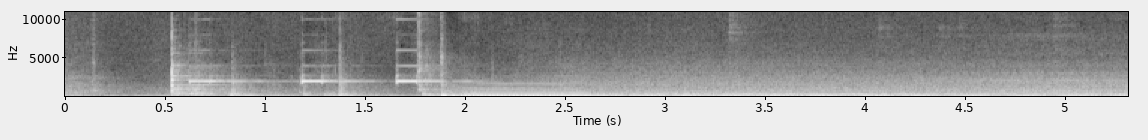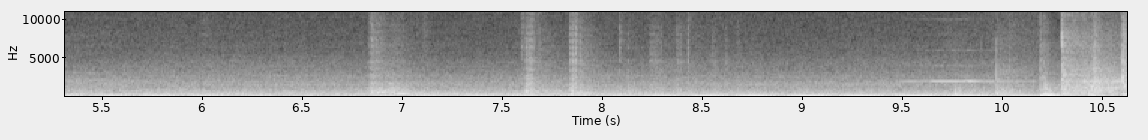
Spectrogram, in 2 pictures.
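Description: Microwave oven being started: clicks and three short keypad beeps, then the oven running with a steady, gently pulsing low hum. A beep sounds near the end as it finishes.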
